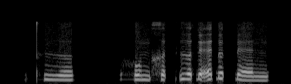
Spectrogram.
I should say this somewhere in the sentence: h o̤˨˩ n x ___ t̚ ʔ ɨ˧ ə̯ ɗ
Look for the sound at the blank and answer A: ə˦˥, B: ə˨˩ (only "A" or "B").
B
